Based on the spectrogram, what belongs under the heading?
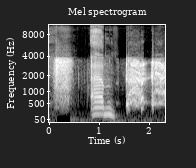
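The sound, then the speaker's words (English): A loud bout of harsh coughing on air: a rough burst, then a strained, voiced hack, followed by two more raspy coughs in quick succession, with no talking. “Right, try not to cough on air. It's a bit disgusting.”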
